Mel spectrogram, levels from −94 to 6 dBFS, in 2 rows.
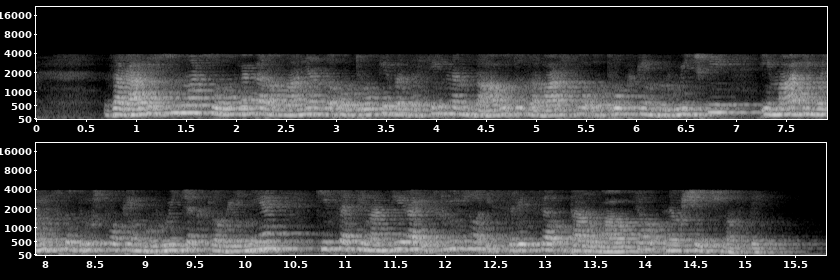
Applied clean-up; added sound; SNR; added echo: none; none; none; reverberation time 1.2 s.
